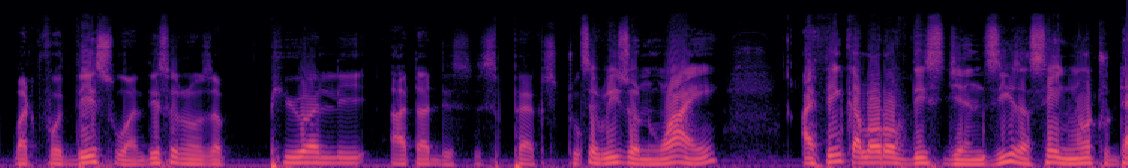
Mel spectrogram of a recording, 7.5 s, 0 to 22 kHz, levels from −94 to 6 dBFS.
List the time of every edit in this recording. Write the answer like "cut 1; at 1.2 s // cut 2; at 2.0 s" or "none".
cut 1; at 3.9 s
